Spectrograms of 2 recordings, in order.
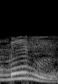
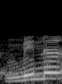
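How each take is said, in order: First: The final n is held steadily and cleanly. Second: The final n ends with a bouncing, echoing release. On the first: The speaker calls it right. "आवाज को जमा कर, रोक कर, जाहिर करके" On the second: The speaker calls it wrong. "नून का इजहार के बजाय कलकला कर देना... गलत हो गया"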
